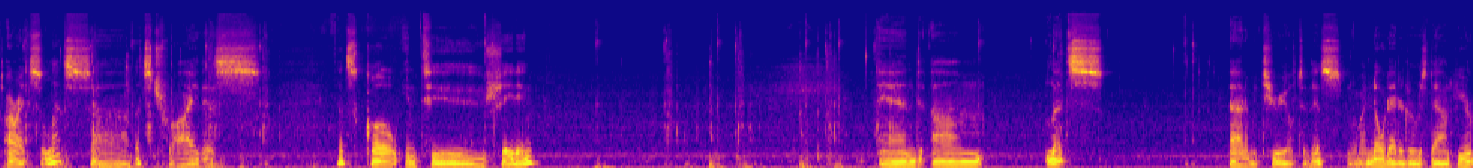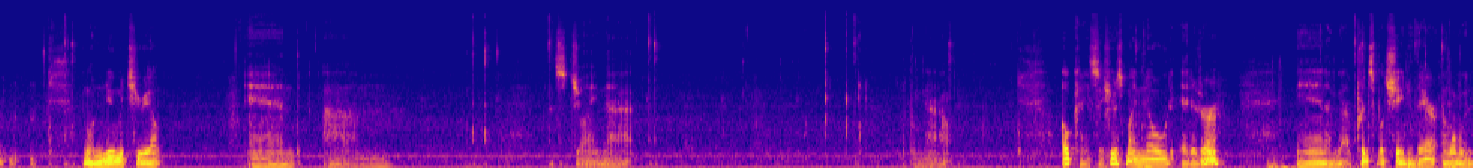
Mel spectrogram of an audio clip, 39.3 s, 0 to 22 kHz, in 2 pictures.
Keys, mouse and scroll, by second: 0.9 shift+middle click, 1.5 scroll up 1, 1.8 shift+middle click, 2.2 shift+middle click, 3.0 middle click, 3.8-4.5 scroll up 1.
